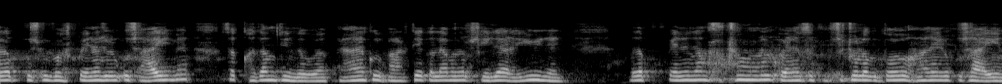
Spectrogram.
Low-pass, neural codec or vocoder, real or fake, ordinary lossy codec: 7.2 kHz; codec, 16 kHz, 4 kbps, FunCodec, trained on Chinese and English, 50 frames a second; fake; AAC, 32 kbps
